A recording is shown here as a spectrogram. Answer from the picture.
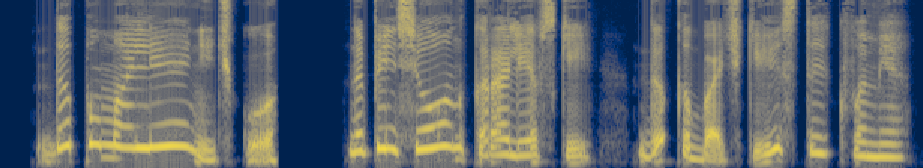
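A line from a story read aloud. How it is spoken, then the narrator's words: Sad old woman's sigh. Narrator (Russian): вздохнула бабулька печально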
